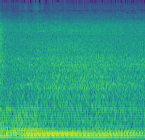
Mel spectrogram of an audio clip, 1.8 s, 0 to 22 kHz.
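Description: A Toyota Vios Limo Gen 2 car engine runs loud and steady close by, a low humming drone with a rising tone as it catches and settles, no talk over it.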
